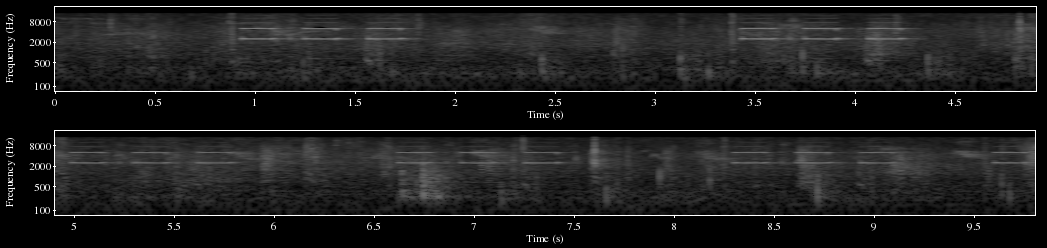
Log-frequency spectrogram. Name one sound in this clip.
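An electronic device beeps in quick sets of three, over and over.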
